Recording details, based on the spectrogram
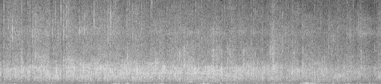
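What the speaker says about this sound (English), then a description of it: "Applause for him." Audience applause fills a conference hall at a business talk, steady dense clapping sustained throughout, fairly loud and close, with no voices over it.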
